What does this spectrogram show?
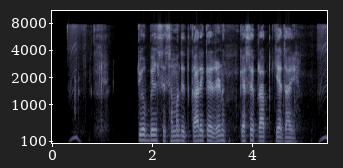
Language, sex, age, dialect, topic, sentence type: Hindi, male, 25-30, Marwari Dhudhari, banking, question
